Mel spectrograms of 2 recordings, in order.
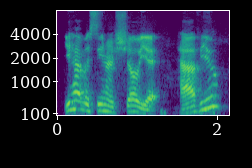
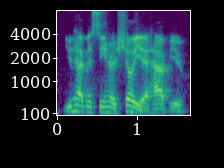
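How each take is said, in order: First: The pitch rises on the tag at the end. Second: The pitch falls on the tag at the end. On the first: The speaker is checking whether it is true. "It's checking" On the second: The speaker expects the listener to agree. "It's like confirming or seeing if I want the person to agree"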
